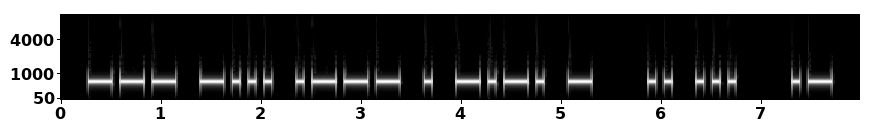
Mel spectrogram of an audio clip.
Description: Morse code, heard as a keyed tone, about 15 wpm, 700 Hz. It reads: OBJECT IS A
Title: Sentences from Top 1000 Words - Review Part 3 - 15wpm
